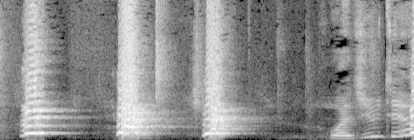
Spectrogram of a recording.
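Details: Siberian Husky indoors complaining because it is not allowed on the bed: three loud, harmonic, whining yowls about two-thirds of a second apart, then a person speaking over a softer vocal sound at the end.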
